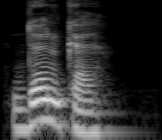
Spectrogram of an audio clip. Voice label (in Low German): "Dönken", kaevels platt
